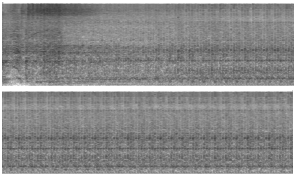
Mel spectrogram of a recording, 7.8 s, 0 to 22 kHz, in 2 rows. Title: Motorgeräusche bei defektem Injektor, es handelt sich um einen VW Touran 2.0tdi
